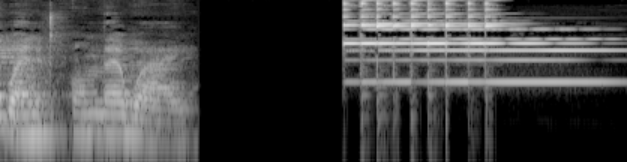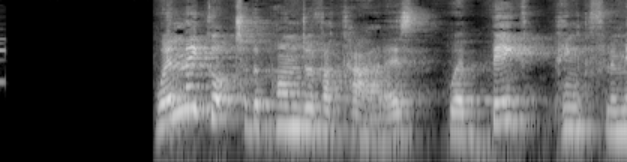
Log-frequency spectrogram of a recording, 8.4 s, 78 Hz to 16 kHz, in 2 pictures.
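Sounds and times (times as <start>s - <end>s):
speech: 0.0s - 1.4s, 5.2s - 8.3s
bull herdsman's bell clanging at the pond of Vacares in the Camargue: 2.3s - 4.2s.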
